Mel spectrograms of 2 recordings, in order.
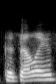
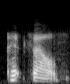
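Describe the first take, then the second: First: The double z sounds like a plain z. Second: The double z sounds like ts. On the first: The speaker calls it wrong. "the so-called Pizzelles or whatever" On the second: The speaker calls it right. "Two Z's in Italian is T S. ... That is the correct pronunciation"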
